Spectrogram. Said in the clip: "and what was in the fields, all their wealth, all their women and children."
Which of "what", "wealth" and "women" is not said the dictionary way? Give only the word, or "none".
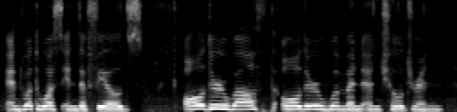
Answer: none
